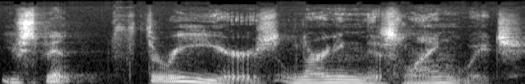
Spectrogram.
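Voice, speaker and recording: A man speaks with an American accent at medium pitch. His voice is somewhat breathy. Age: 60s. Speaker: psychiatric mental health nurse practitioner. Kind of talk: podcast interview.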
